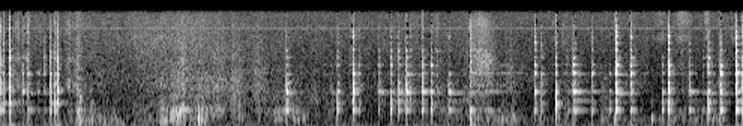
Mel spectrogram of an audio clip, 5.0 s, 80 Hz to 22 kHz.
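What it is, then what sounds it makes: Cardboard composite can. A tall, hollow, empty-looking cardboard composite can with metal rims and handwriting on it is held sideways and tapped rhythmically with the fingertips and nails of both hands. The taps come as quick, dry knocks with a hollow, woody tone centered near 500 Hz and some brighter clicks from the nails. Each tap dies away almost at once, leaving a busy, uneven drumming pattern.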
